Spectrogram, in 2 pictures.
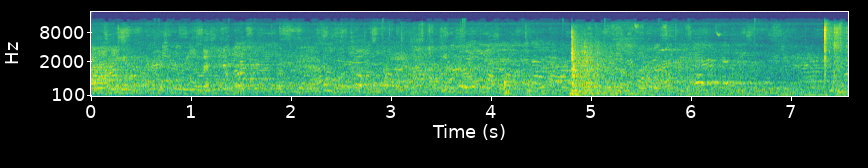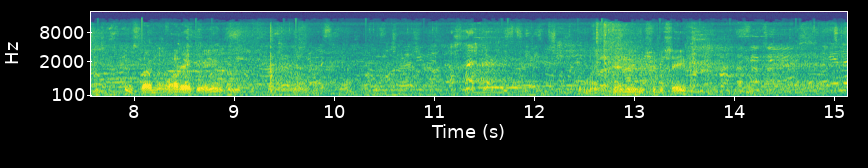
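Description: A crowd of young people chatters in an echoing hall.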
